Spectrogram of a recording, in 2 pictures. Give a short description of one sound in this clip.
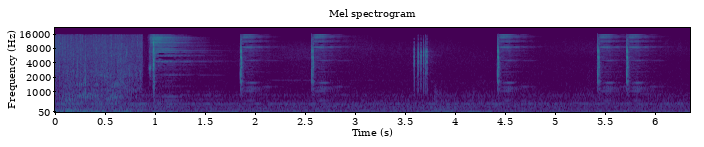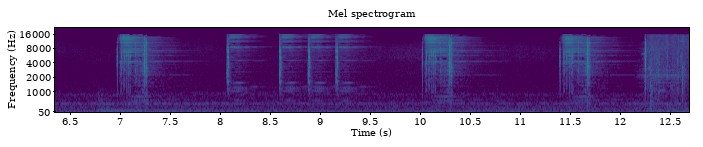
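Menu clicks tick as items are selected and crafted.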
